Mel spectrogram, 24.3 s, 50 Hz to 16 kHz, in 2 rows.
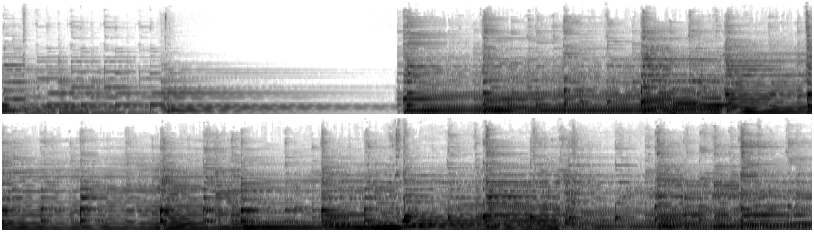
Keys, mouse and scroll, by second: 0.1 g, 0.7 shift+a, 2.5 shift+a, 3.1 shift+a, 16.2 h, 16.3 g, 16.8 h, 17.2 h, 19.0 shift+a, 21.6 x, 21.7 shift+a.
